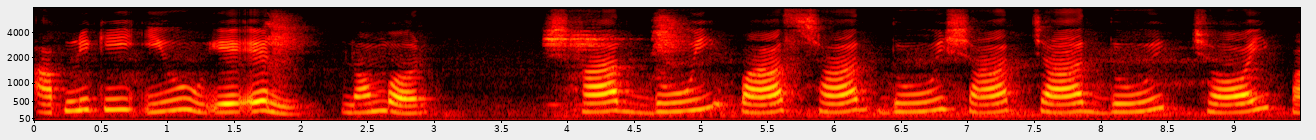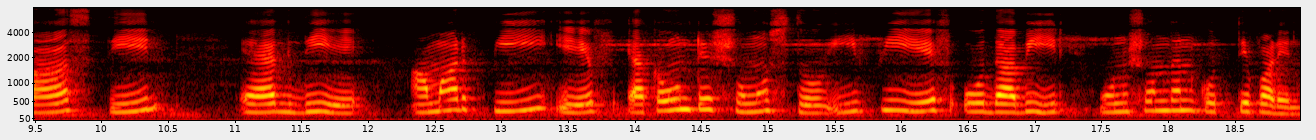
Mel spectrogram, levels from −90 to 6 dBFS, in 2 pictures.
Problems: background sounds at intervals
